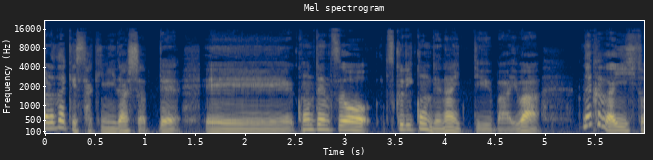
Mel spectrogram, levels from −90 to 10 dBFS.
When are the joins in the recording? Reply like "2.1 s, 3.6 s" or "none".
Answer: 1.5 s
